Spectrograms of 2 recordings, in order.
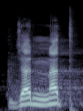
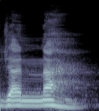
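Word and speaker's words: جنت: Ada yang membacanya dengan ta, ada yang membacanya dengan ha. Yang membaca dengan ta, al-waqfu ala rasmil mushaf, yaitu wakaf dengan melihat rasm mushafnya. Tulisannya apa? Ta maftuhah, ya sudah ta. Jannat. Sedangkan imam yang lainnya, qiraat yang lainnya, wakafnya dengan huruf ha. Walaupun tulisannya ta, tapi tahu ini mufrad, makanya bacanya jannah.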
